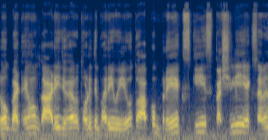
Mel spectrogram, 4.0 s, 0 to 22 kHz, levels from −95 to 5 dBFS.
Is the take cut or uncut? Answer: uncut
